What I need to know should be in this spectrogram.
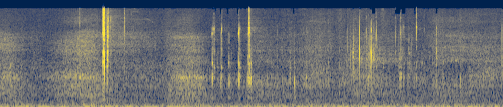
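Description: Metal parts click and clink as they are fitted together by hand.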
